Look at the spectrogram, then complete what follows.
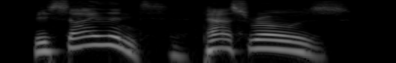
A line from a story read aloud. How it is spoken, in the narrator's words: cried Our Son in a loud voice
